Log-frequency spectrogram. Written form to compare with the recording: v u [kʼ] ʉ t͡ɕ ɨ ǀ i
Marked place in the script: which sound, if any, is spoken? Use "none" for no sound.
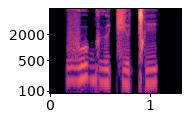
ɡʱ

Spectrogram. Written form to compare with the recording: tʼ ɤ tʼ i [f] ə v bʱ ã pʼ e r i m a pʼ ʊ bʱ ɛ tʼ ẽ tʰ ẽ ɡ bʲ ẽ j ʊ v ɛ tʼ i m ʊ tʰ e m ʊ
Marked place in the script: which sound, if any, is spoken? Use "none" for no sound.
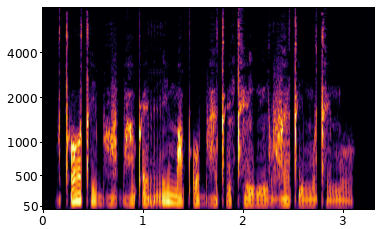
bʱ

